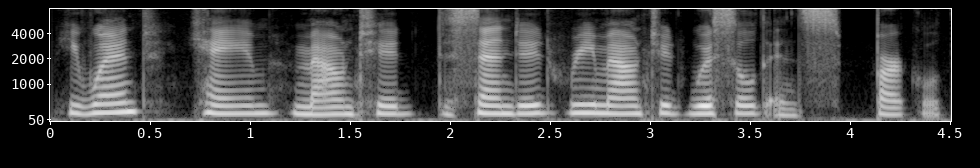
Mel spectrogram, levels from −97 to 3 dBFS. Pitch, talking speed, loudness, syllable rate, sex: 205 Hz, 135 wpm, -18 LUFS, 3.7 syllables/s, female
